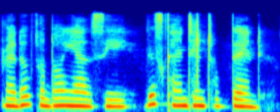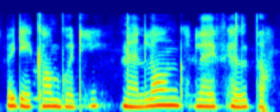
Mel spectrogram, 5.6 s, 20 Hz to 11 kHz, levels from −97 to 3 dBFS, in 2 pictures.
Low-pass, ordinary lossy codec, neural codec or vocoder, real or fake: 7.2 kHz; Opus, 64 kbps; codec, 16 kHz, 2 kbps, X-Codec, HuBERT features, trained on balanced general audio; fake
